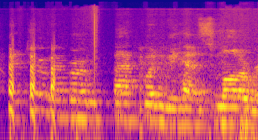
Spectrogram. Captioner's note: laughs; voiceover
